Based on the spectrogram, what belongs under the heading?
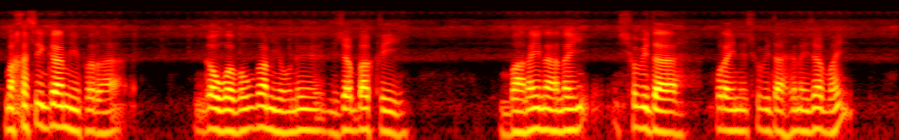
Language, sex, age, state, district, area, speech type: Bodo, male, 45-60, Assam, Kokrajhar, urban, spontaneous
